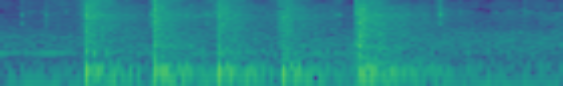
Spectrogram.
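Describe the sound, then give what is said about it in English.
A fist pounds on a door bearing 'no soliciting' stickers five times in a steady, evenly spaced rhythm, each blow a heavy, low, booming thud with no voices. “Fist pounds on a door with stickers of no soliciting.”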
